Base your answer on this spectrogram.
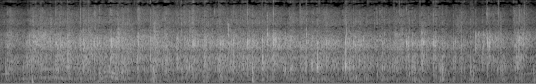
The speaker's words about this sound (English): Give them a hand clap.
